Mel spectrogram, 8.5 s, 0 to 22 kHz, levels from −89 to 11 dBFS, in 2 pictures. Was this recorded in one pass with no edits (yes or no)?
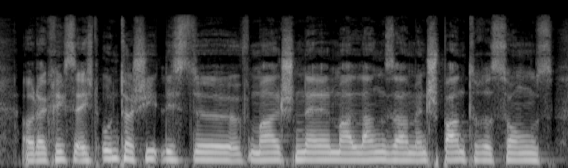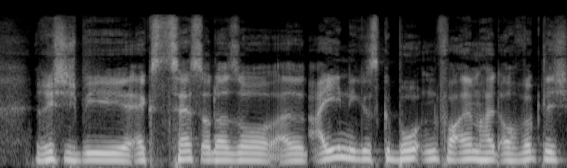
no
